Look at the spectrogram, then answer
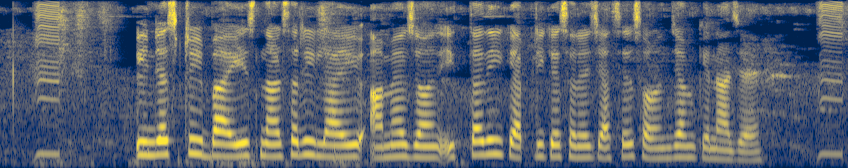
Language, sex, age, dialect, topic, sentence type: Bengali, female, 31-35, Standard Colloquial, agriculture, statement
